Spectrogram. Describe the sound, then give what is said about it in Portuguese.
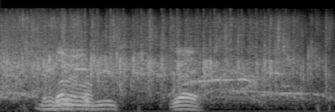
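A round of applause for MC Marcinho and Daniel on a show segment about the most romantic man in Brazil, a steady dense wash of clapping that holds for the whole stretch, with voices calling out briefly over it. “MC Marcinho, salva de palmas, Daniel.”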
